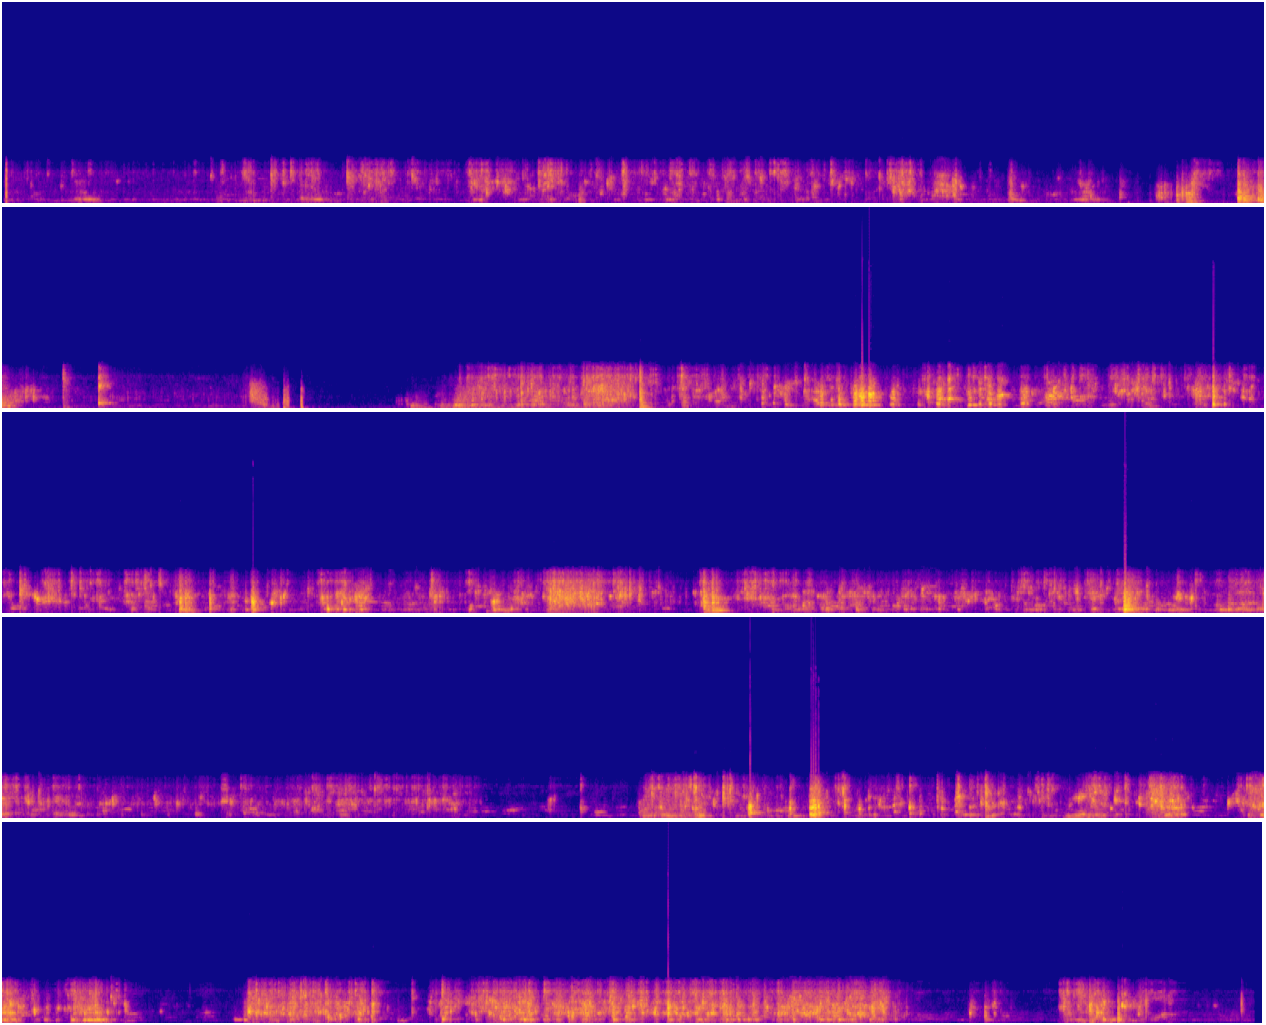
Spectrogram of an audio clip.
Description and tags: Washing the dishes
Daily activity in the morning.
Tap, Wash, Splash, Water, Kitchen, Washing, Dish, Sink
